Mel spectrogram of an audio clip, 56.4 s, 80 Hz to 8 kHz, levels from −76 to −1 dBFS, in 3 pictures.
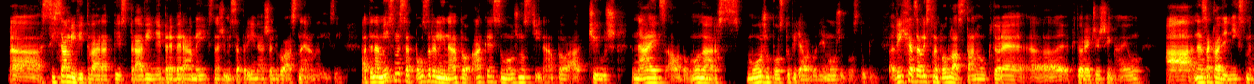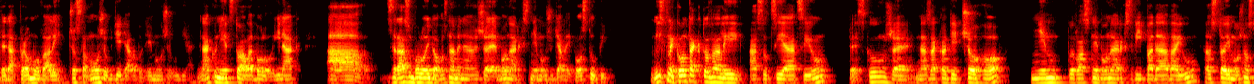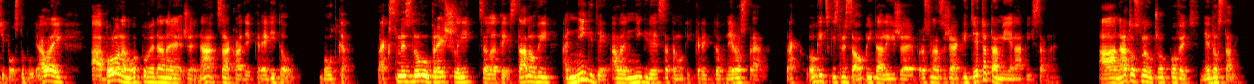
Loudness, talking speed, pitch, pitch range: -21 LUFS, 150 wpm, 115 Hz, 105-125 Hz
